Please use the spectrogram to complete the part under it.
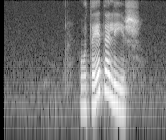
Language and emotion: Russian, positive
